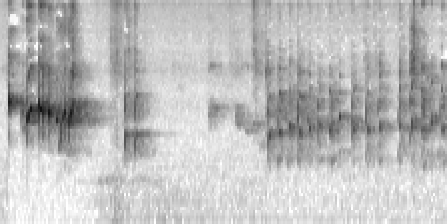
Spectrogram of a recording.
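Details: Bulbul song used to tutor young birds toward a clear song: a loud, bright warbled phrase, a short lower note, a pause, then a quick run of repeated chirpy notes, with faint low background hum.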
